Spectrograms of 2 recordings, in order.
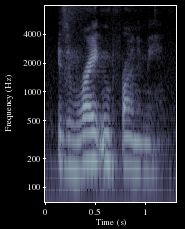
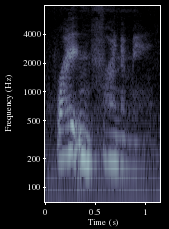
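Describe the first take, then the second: First: Said in the usual way. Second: "Right in front of me" repeated as a soft whisper. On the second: Shown as a demonstration. Telling her family, she whispers "Right in front of me". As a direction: let "Right in front of me" fall to a hushed breath.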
